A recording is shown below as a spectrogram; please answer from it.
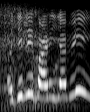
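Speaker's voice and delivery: loud teasing call; yelling across the room. Real, not acted. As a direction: shout the question across. Calling out to child.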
